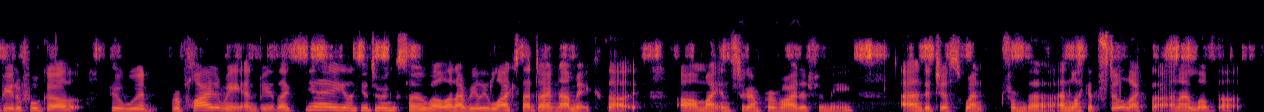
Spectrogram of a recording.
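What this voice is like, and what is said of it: Australian accent. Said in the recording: “You're from Australia, which I love your accent”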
